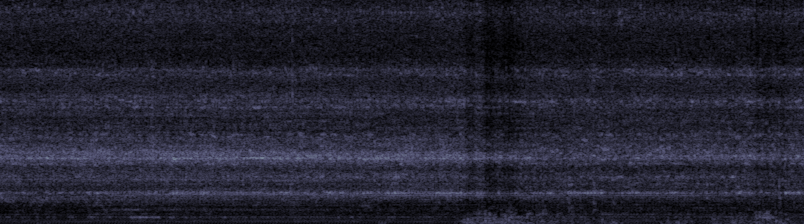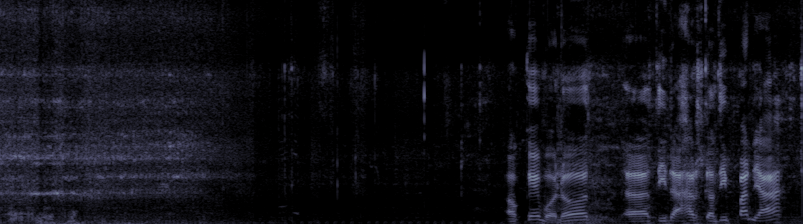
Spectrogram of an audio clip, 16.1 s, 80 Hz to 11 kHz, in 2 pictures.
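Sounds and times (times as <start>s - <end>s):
scooter engine running: 0.0s - 16.0s
irregular low rumbles: 4.6s - 16.0s.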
